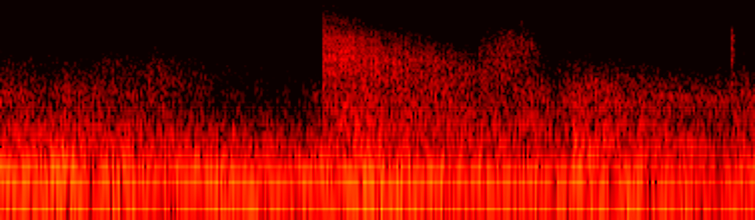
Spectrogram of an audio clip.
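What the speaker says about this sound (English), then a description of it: "Oh, big explosion over here. Oh, that's from the mortar team" A mortar explosion in a war video game sounds as a deep, sustained rumble with a sharper blast partway through, followed by lingering booming debris noise.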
